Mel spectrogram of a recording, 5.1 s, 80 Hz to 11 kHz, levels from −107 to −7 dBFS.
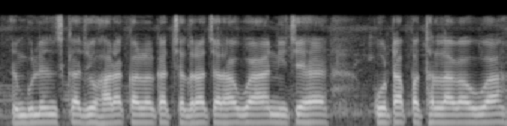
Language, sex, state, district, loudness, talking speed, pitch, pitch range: Hindi, male, Bihar, Sitamarhi, -30 LUFS, 200 wpm, 150 Hz, 150-155 Hz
